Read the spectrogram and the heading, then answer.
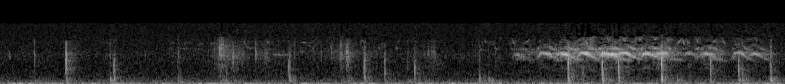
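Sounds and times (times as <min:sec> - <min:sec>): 
rustling: 0:00.0 - 0:07.8
several crows cawing in harsh calls: 0:04.8 - 0:07.8.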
